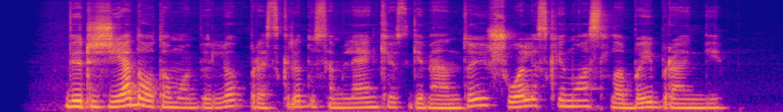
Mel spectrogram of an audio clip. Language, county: Lithuanian, Kaunas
